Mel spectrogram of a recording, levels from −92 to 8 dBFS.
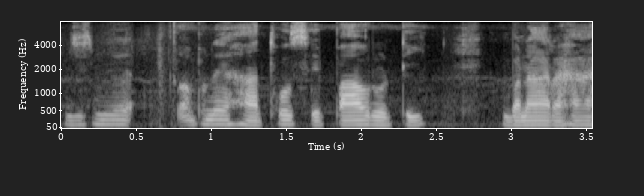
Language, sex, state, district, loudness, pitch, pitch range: Hindi, male, Jharkhand, Palamu, -20 LUFS, 115 Hz, 115-125 Hz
